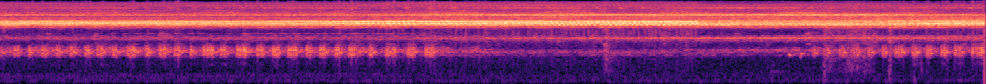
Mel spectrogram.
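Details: Frogs calling in the rain: fast, rattling pulse trains at mid pitch run for about three seconds, pause, then return near the end, all beneath a steady, high, ringing drone of insects.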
